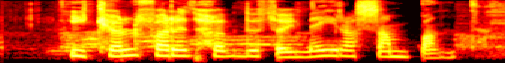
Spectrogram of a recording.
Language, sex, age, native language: Icelandic, female, 18-19, Icelandic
